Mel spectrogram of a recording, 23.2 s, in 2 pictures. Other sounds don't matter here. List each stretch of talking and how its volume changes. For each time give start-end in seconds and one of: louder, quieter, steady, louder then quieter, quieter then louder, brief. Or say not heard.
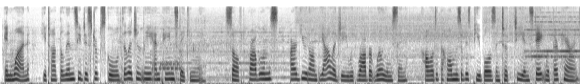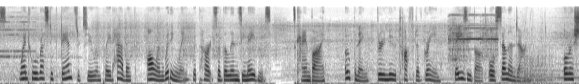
0.1-23.1 steady.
